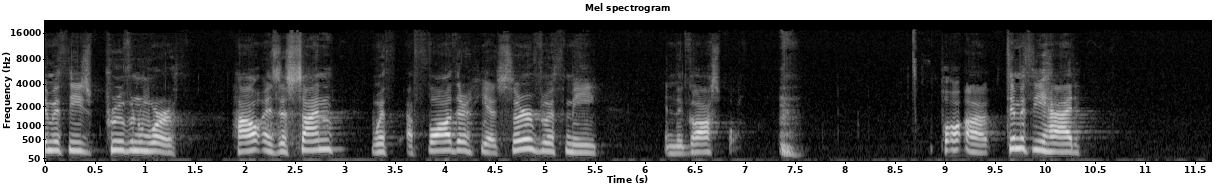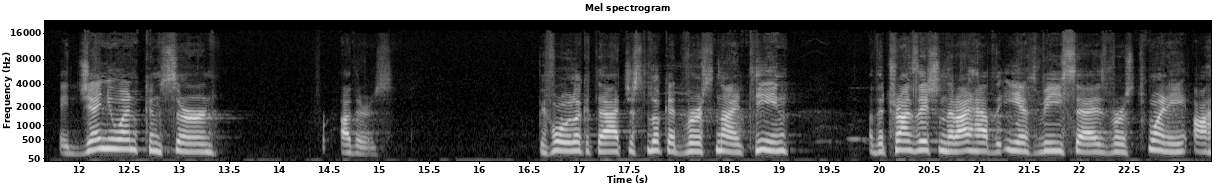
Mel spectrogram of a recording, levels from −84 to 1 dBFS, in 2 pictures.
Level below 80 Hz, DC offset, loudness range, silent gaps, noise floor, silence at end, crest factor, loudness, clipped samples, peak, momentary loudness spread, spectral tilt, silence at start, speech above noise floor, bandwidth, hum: -72 dBFS; under 0.1%; 8 LU; none; -60 dBFS; 0 s; 20 dB; -18 LUFS; under 0.1%; 0 dBFS; 14 LU; -4.5 dB/octave; 0 s; 42 dB; 17.5 kHz; none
